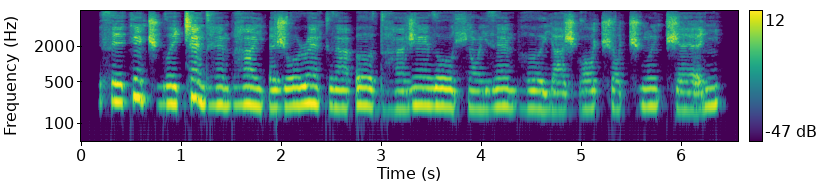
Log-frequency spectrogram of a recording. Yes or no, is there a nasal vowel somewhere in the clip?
yes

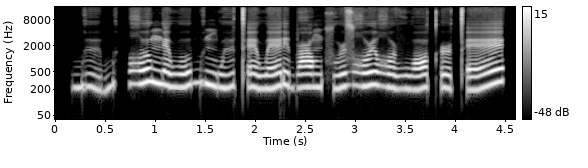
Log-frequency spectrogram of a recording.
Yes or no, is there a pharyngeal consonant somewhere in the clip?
yes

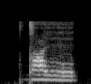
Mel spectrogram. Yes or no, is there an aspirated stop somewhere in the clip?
no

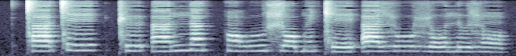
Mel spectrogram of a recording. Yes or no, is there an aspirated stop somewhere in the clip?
no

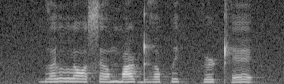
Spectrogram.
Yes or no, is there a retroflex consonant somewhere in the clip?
yes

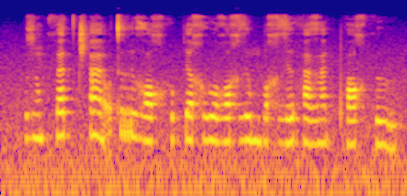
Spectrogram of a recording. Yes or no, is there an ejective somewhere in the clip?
yes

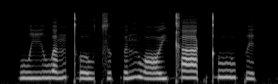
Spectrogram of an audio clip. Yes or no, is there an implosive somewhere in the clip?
no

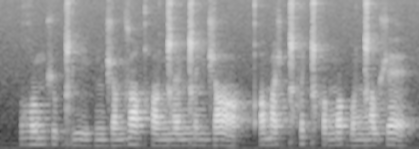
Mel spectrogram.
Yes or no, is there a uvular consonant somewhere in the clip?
yes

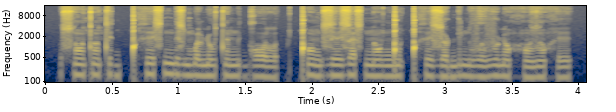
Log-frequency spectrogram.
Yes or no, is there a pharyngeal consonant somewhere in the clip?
no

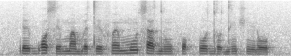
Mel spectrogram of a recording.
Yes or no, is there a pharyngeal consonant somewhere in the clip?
no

